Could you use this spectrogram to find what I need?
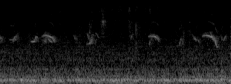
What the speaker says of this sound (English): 25 Cornish crosses from the chick hatchery, and they all look pretty lively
